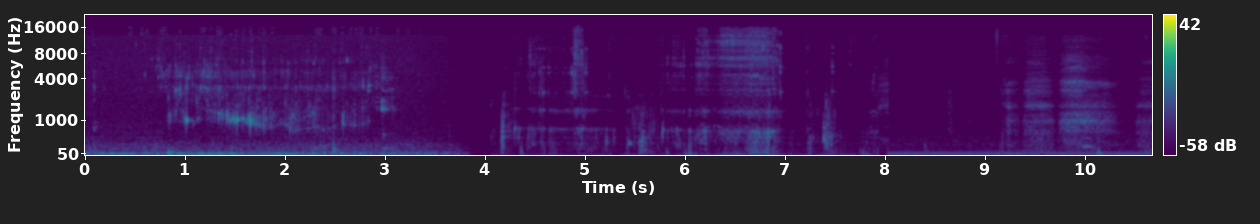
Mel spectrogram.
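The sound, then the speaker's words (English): Whiskey is poured into a glass in a steady trickling stream, followed by a few scattered drips, clinks and small clatters against a low background hum. “Here, have some more whiskey.”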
